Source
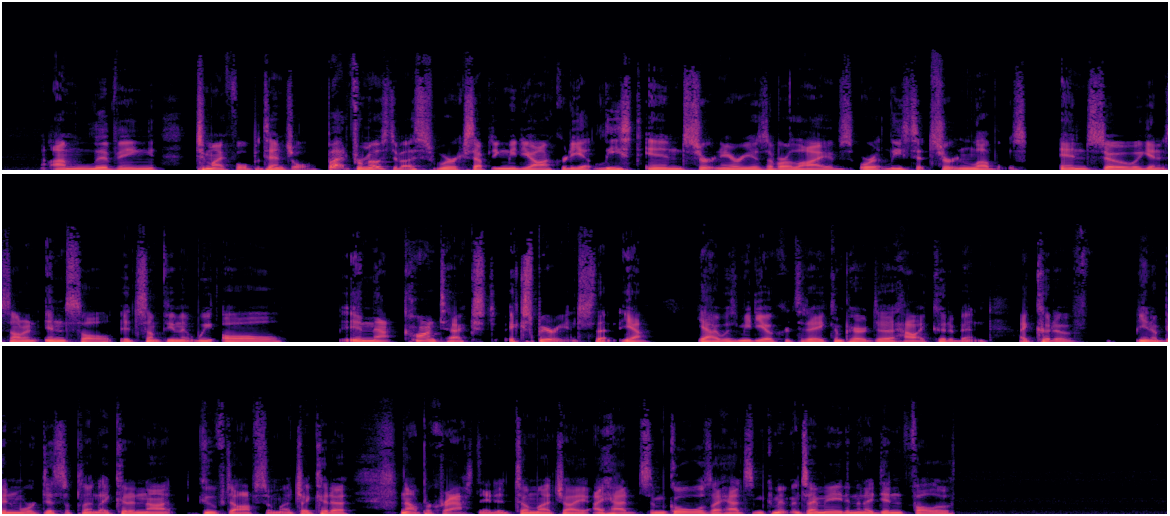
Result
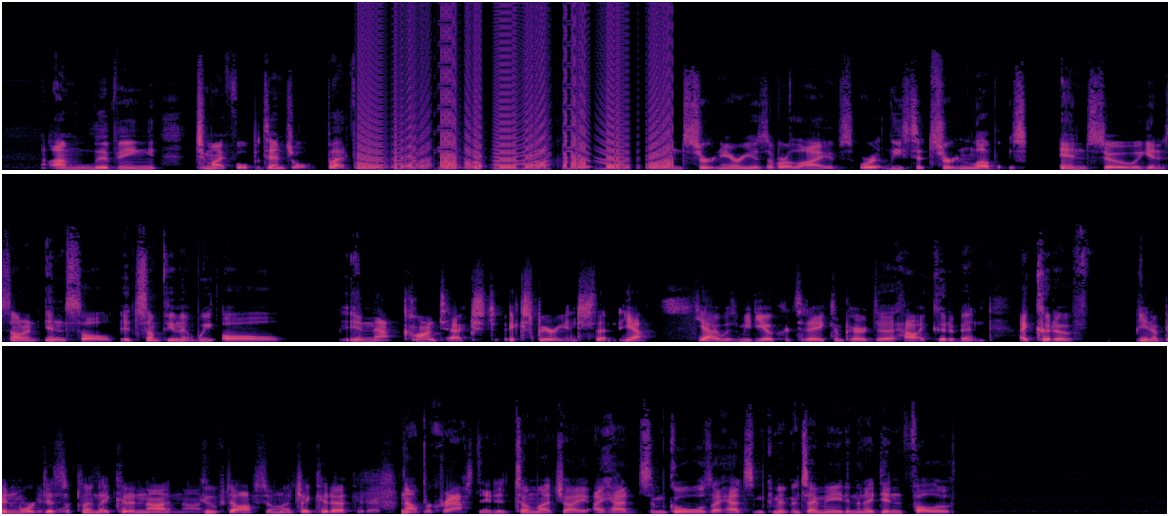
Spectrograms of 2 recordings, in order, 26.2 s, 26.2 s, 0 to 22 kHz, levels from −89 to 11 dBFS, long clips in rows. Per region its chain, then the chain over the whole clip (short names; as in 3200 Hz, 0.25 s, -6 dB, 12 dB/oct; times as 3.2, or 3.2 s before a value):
2.64–5.03 notch 660 Hz, Q 7.7 + decimation with a swept rate 31× 1.1 Hz + wrapped overs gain 22 dB
11.42–15.28 LPF 5000 Hz 24 dB/oct + upward compressor, threshold -28 dBFS
17.29–20.47 BPF 110–2600 Hz + echo 0.269 s -20 dB
whole clip: steep high-pass 330 Hz 36 dB/oct; vocal rider 0.5 s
